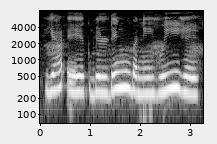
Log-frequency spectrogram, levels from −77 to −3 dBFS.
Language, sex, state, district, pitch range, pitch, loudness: Hindi, female, Uttar Pradesh, Lucknow, 245-280 Hz, 255 Hz, -11 LUFS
